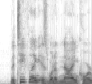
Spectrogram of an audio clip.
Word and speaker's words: tiefling: Christopher Perkins from D&D has also confirmed that the pronunciation of the word is tiefling.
